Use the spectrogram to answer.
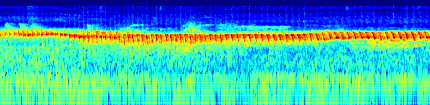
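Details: Canary at home delivering one unbroken fast trill, evenly pulsed and bright, held at a steady high pitch for over four seconds.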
